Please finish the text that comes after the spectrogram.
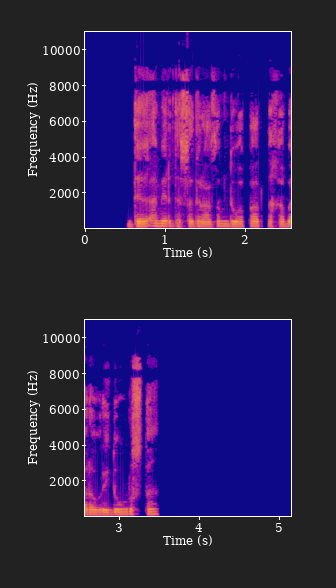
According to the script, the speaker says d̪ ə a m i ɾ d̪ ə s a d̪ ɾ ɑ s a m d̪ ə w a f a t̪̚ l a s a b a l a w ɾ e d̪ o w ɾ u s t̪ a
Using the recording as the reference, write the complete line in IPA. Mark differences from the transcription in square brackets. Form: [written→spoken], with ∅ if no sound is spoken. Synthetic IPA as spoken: d̪ ə a m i ɾ d̪ ə s a d̪ ɾ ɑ [s→z] a m d̪ ə w a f [a→ɑ] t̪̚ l a [s→x] a b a [l→ɾ] a w ɾ e d̪ o w ɾ u s t̪ a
